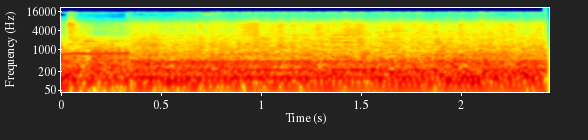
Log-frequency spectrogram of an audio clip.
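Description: A vehicle engine running steadily at one speed, with a short high tone right at the start.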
